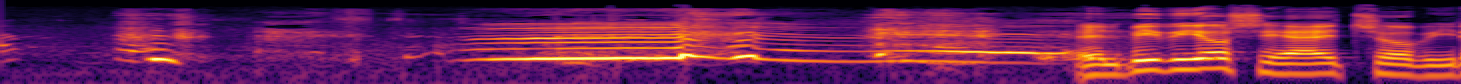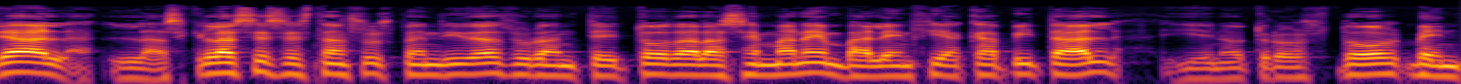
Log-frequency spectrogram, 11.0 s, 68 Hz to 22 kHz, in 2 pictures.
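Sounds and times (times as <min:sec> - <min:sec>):
speech: 0:00.6 - 0:00.8, 0:04.0 - 0:10.9
baby crying: 0:01.5 - 0:04.2.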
